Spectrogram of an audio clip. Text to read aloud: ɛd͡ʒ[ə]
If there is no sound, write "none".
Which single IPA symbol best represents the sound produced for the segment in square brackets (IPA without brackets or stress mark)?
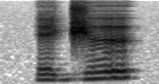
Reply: ə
